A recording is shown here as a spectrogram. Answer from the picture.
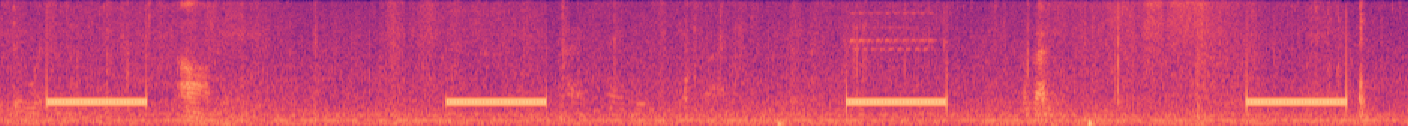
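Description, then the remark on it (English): A telephone ringback tone purrs four times while a call to Buoy's Climate Control is transferred to an operator, each steady mid-pitched ring lasting about a second and spaced evenly apart, with faint line hiss and murmurs in the gaps. “Transferring to... Operator. One moment, please.”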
